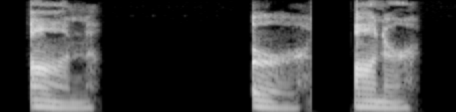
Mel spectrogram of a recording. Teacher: Emphasize on and keep er light.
